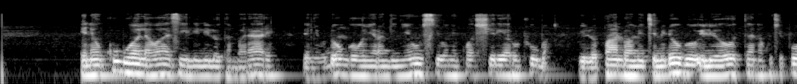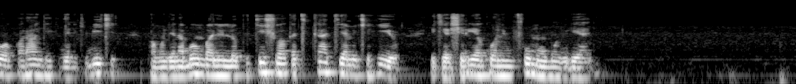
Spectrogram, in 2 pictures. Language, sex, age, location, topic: Swahili, male, 25-35, Dar es Salaam, agriculture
